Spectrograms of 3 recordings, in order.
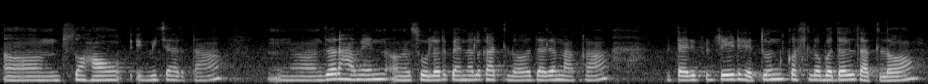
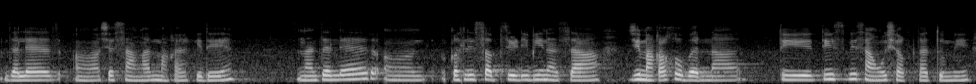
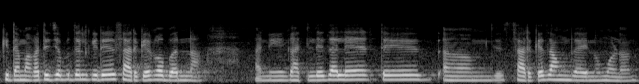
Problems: background sounds at intervals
